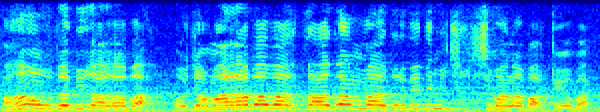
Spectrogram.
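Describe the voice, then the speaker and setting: High-voiced excitable Turkish gamer man. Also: very fast, soft background music. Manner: excitable, taunting opponents, shouting bursts. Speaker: mobile game streamer. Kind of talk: live gameplay commentary.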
